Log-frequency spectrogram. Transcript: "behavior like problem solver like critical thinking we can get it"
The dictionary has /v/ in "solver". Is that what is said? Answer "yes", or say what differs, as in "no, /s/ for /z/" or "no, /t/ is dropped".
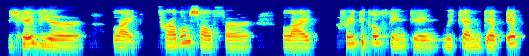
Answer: no, /f/ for /v/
